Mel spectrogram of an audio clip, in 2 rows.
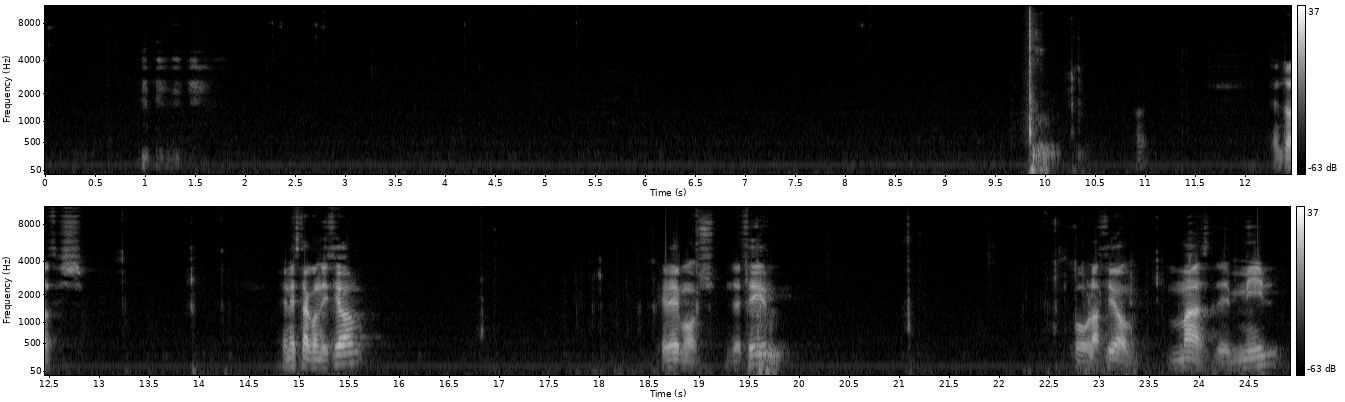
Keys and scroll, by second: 13.8 shift+Up, 14.1 shift+End, 17.1-20.0 typing.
